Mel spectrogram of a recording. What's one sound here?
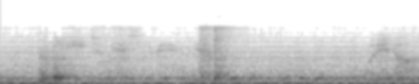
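Train noise echoes inside a tunnel.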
